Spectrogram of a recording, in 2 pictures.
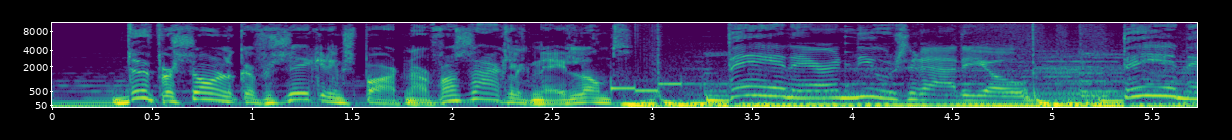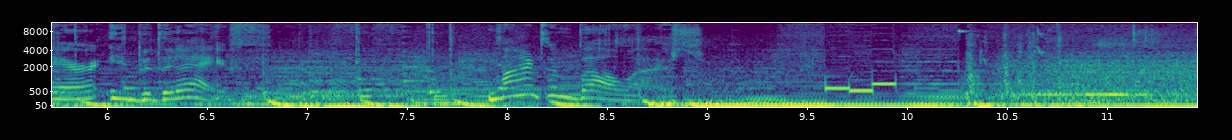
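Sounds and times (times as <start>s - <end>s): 
speech: 0.3s - 9.1s
small electric cart towing flower trolleys whining: 10.3s - 11.4s.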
